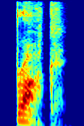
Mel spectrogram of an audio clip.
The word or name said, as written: brock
